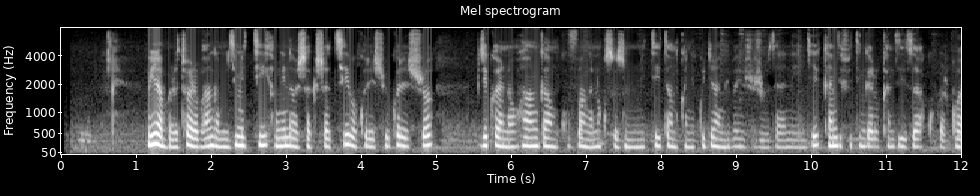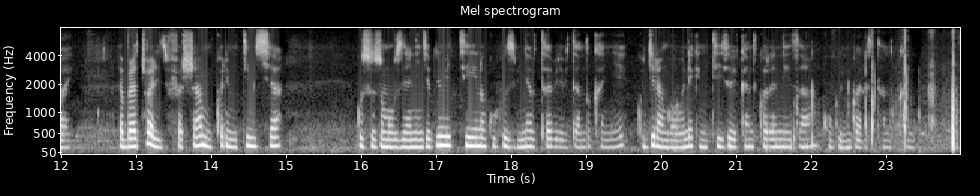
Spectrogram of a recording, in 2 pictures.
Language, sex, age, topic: Kinyarwanda, female, 18-24, education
